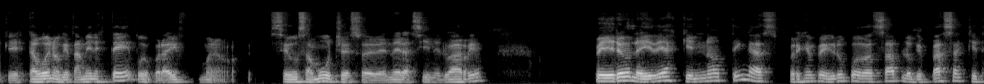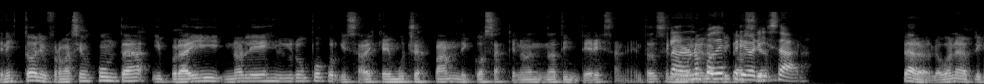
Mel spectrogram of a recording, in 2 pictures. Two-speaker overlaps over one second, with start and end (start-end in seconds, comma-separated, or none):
16.5-17.7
